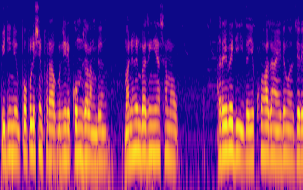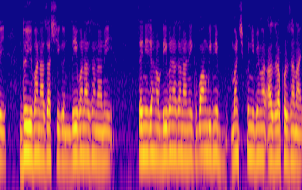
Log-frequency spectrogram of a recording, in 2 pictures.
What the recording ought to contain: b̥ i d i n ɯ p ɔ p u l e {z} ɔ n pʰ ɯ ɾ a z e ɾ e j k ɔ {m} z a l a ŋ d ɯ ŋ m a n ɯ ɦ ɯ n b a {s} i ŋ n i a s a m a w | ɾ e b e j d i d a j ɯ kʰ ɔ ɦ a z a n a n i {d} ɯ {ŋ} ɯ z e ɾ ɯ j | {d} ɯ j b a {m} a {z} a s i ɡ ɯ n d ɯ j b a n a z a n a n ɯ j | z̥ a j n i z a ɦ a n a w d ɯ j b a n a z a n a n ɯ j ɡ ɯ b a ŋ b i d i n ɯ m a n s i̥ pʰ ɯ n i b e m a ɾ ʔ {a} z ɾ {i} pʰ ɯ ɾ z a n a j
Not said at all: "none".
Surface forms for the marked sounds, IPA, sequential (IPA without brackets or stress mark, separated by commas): s, m, z, d, ŋ, d, n, z, a, a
